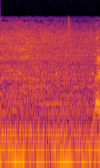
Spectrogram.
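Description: Low steady rumble of a Hyundai Creta's engine idling, heard from inside the cabin.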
